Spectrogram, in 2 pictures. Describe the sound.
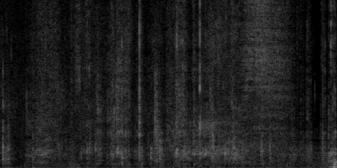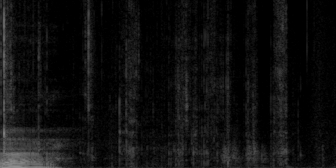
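Crisp crunching of someone eating crunchy fried potatoes, including hard crispy leftover bits, heard as steady crackly chewing throughout with a brief voiced murmur in the middle.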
